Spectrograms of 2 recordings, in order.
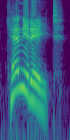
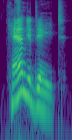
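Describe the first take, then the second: First: The d sound is dropped. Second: The d sound is clearly pronounced. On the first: This is how native speakers say it. "이 d를 사라지게 하고 나니까" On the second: This is the dictionary pronunciation. "이 단어의 사전식 발음은"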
